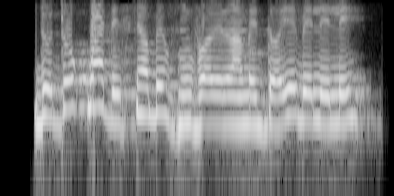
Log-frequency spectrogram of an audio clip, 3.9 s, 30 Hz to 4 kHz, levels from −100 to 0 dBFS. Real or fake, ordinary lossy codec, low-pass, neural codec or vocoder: real; AAC, 32 kbps; 3.6 kHz; none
